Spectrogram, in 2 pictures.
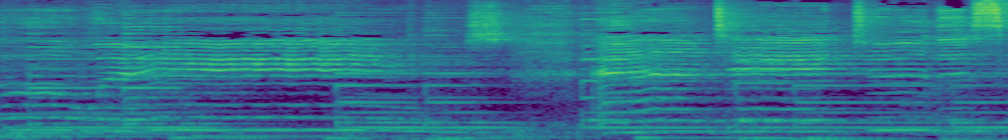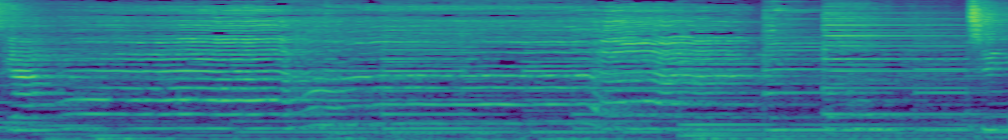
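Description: A woman singing long, drawn-out notes with no clear words, accompanied by an acoustic guitar. The voice drops away briefly about three seconds in, then carries on.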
